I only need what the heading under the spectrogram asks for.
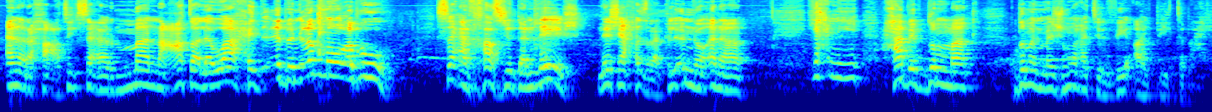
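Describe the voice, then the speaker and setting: An actor with a Syrian accent playing a flattering tailor who talks around the price in flowery sales patter. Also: male voice, a little high, brisk, a little hiss or hum. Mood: coaxing. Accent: Syrian Arabic. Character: smooth-talking flattering tailor who dodges naming a price. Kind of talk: TV sketch comedy acting.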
